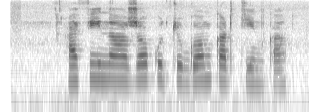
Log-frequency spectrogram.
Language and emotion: Russian, neutral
